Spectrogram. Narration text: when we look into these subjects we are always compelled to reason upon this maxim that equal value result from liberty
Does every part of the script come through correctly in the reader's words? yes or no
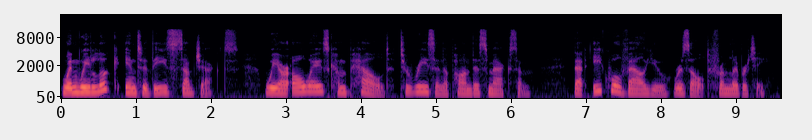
yes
